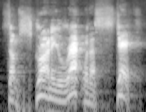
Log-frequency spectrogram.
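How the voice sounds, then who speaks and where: A man voicing a big bullying bulldog gangster from a video game, blustering in drawn-out indignation. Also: high-pitched, creaky, pushed and bright, heavily acted. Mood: indignant, bullying. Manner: blustering, drawn-out indignant tough-guy talk. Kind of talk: video game villain fan voice-over.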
